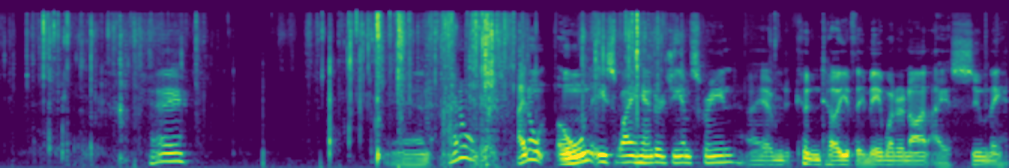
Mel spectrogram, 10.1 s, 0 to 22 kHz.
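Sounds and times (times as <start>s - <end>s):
plastic packaging crinkling: 0.0s - 7.9s.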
